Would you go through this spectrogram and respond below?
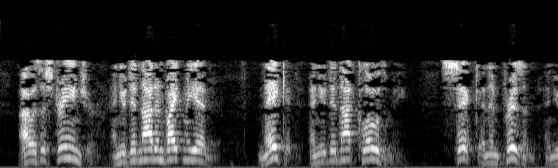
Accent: New York, United States; And you can see, since I come from New York, I'm very different from you.

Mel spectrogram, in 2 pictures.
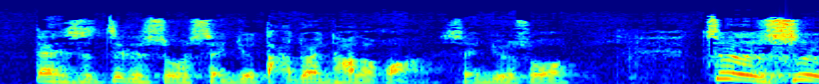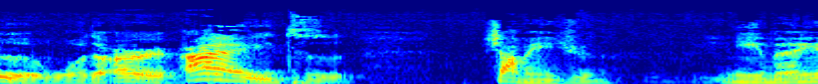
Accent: China; 因为他长得用我们中国话的土话来讲

